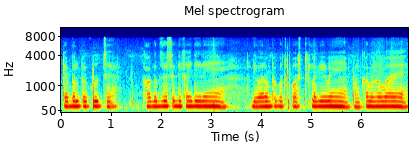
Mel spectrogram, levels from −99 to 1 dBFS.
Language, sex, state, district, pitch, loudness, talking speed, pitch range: Hindi, male, Rajasthan, Bikaner, 155 Hz, -12 LUFS, 170 wpm, 150-160 Hz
